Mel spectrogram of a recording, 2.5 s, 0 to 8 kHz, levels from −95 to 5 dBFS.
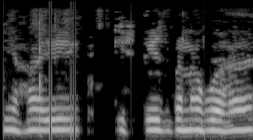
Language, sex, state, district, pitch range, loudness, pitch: Hindi, female, Chhattisgarh, Balrampur, 215-225 Hz, -26 LUFS, 220 Hz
